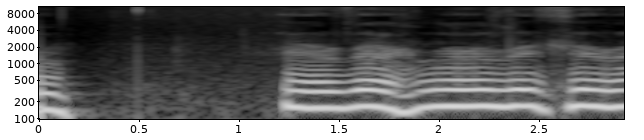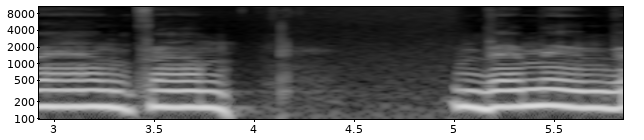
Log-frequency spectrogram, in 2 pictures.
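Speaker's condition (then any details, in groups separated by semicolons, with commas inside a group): ALS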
